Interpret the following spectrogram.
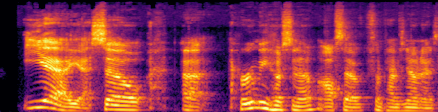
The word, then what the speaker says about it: Haruomi: This week we reviewing Hono House by Har I'm going to try Harumi Hono. Is that right? Yeah. Yeah, you got it. Okay.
